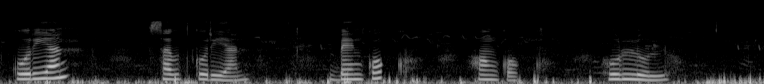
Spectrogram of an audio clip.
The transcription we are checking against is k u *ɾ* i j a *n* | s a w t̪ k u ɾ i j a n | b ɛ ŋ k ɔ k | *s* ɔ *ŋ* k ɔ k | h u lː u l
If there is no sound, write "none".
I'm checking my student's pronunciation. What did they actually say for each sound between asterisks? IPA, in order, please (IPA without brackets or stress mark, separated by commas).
ɾ, n, h, ŋ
